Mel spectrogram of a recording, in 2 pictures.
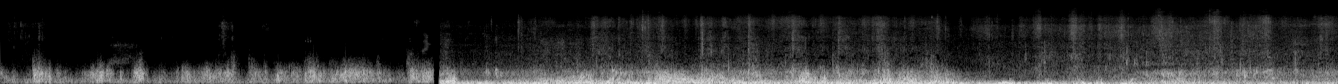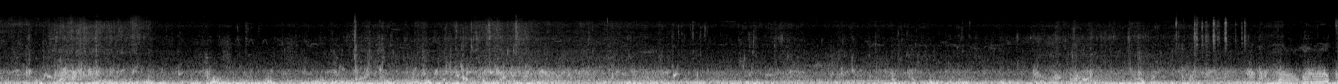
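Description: Faint, irregular rustling for the first few seconds. Then a sudden switch to loud, steady wind buffeting on the action-camera microphone, with the rush of fast-flowing creek water beneath it.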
